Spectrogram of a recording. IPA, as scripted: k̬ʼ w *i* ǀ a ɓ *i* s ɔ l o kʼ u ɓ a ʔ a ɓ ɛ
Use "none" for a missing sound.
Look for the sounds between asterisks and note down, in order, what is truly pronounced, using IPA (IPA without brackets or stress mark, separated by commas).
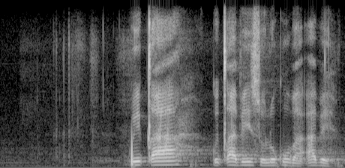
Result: i, i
